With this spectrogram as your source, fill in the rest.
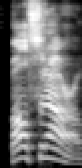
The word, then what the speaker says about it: Bolsonaro: well sonoro balsa you know what screw it pronounce screw it we're doing it the old-fashioned way we're gonna ask google both sonaro bolsonaro there we go i didn't screw it up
